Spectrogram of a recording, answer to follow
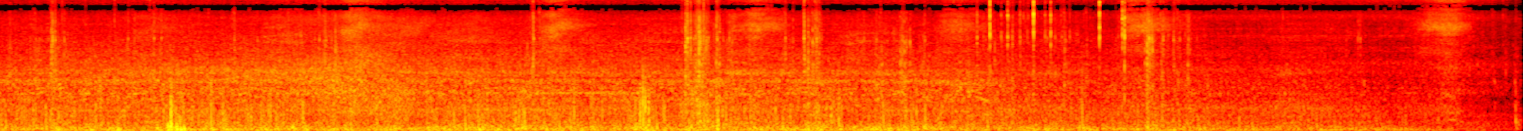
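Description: Wind buffeting the microphone of a camera on a moving electric-assist bicycle, mixed with tyre and road noise. There is a thump about two seconds in and a few clicks and knocks later on. The noise dies down near the end as the bike slows for a red light.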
